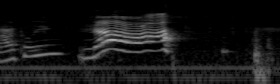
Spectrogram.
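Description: A young girl laughs.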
